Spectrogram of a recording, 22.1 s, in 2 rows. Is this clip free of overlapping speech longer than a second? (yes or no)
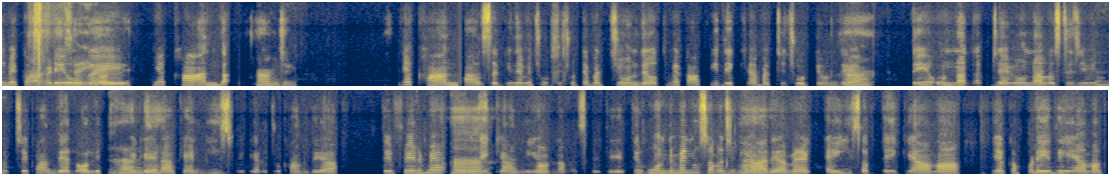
yes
